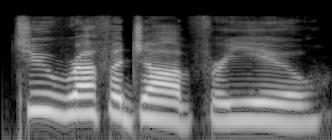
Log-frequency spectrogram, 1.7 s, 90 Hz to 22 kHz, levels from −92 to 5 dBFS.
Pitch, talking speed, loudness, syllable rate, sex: 220 Hz, 215 wpm, -16 LUFS, 4.0 syllables/s, female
